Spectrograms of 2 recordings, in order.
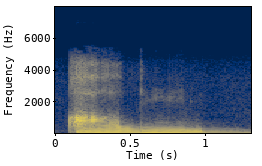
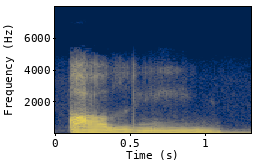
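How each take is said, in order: Both takes have the same delivery.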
